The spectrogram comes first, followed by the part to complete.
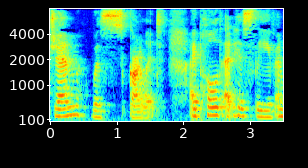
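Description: A natural reading voice is heard here. The speaker reads throughout.

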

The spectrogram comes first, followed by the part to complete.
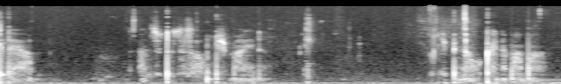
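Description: Fairly slow whispering from a woman. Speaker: ASMR creator. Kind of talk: soft-spoken ASMR roleplay. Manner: soft, hushed ASMR speech. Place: home room. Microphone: studio mic.

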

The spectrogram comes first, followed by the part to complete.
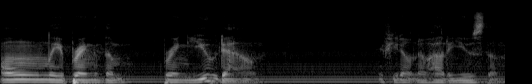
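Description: A man's fairly low voice over light background noise. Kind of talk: introduction speech with poetic reading. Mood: warm, playful, admiring. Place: stage. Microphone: podium.

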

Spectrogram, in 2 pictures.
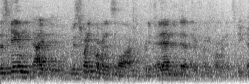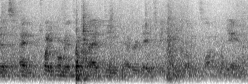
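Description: Over loud background noise and audible room echo, a man talks at a very fast pace. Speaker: speaker. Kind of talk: public talk. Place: stage.

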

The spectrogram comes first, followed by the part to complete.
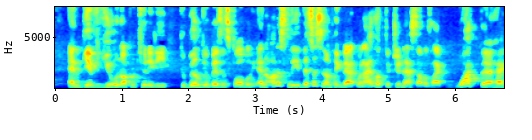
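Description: An animated man with a German accent, high-pitched, with very wide pitch swings. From Germany. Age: 30s. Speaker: network marketing distributor. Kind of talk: sales pitch. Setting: online webinar.

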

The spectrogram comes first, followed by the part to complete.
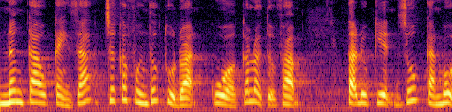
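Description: A woman's high-pitched voice, fairly quick, with lively intonation. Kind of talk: news reading. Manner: formal.

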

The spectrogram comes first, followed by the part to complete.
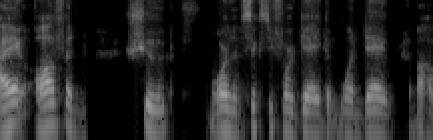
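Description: A man's somewhat breathy voice with a dark, mellow tone and fairly even intonation, dry with no echo over a quiet background. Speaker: photography speaker; speaker. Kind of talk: lecture Q&A. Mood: warm, thankful wrap-up. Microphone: video call.

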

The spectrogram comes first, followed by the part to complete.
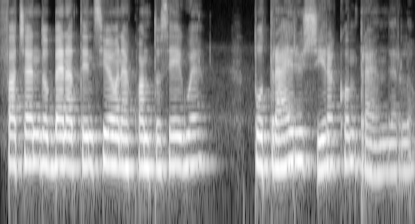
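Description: Her tone solemn and intense, a woman speaks at a medium pitch and a fairly slow pace with monotone, flat intonation. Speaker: audiobook narrator. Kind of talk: audiobook reading, dramatic narration. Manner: solemn, slow, declamatory, intense.

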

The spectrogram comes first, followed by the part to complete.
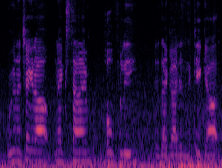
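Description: Amid loud background noise, a man talks at a very fast pace in a dry recording with no echo. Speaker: vlogger. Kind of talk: casual vlog chat. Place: car. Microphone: phone near.

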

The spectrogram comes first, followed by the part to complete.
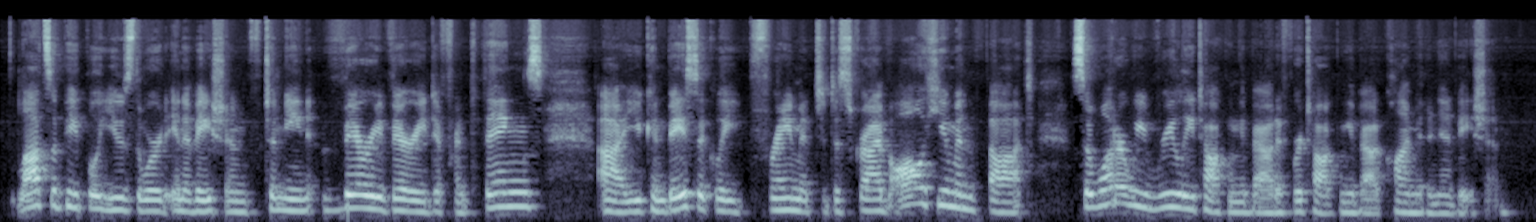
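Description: An unremarkable speaking voice from a woman, fairly low in pitch, with lively intonation, a fairly quick pace and a quiet background. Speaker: presenter. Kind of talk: lecture. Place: home room. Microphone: webcam.

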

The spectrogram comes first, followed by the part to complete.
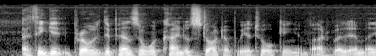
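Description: This is a man's voice with a dark, mellow tone. His intonation is fairly even. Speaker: university professor, podcast guest. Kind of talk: interview answer. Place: meeting room. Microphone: studio mic.

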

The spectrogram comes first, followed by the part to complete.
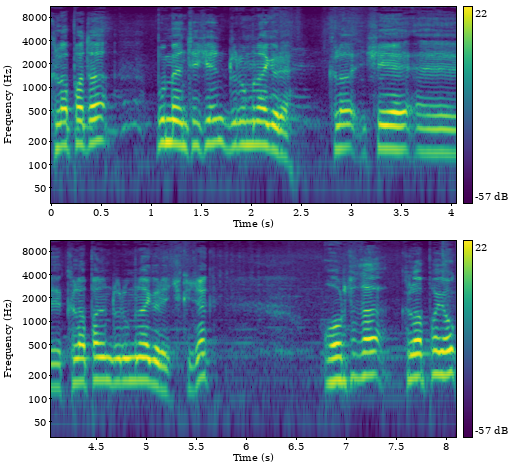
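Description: This voice has a dark, mellow tone and fairly even intonation, moving at a fairly slow pace. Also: man.

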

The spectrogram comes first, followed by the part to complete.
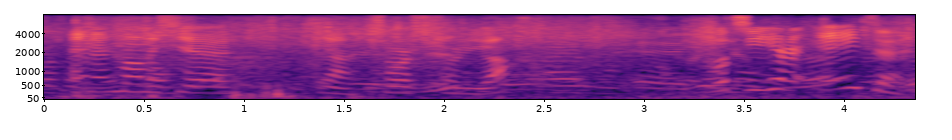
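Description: A woman talks at an even, moderate speed, the sound dry and echo-free beneath loud background noise. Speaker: tour guide. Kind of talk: guided explanation. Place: waterside.

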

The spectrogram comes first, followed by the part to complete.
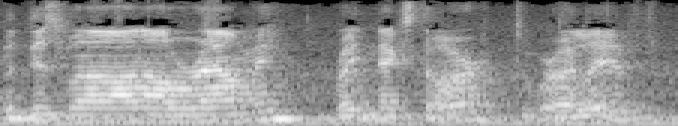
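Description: Noticeable background noise runs through the clip. A man speaks with ordinary pitch variation. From Red Bay, Labrador, Canada. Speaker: historic site interpreter. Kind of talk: casual interview answer. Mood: friendly, relaxed. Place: hall. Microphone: camera far.

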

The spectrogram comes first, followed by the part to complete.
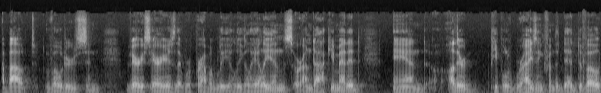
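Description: A man speaks at a moderate pace in a very deep, low voice with an American accent. His intonation stays flat and monotone. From California. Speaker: political columnist and commentator; commentator. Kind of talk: interview. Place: studio.

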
